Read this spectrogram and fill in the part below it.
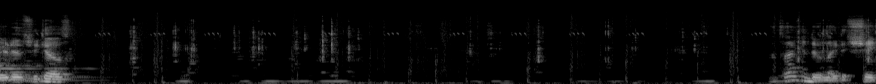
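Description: Soft footsteps patter steadily on grass.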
